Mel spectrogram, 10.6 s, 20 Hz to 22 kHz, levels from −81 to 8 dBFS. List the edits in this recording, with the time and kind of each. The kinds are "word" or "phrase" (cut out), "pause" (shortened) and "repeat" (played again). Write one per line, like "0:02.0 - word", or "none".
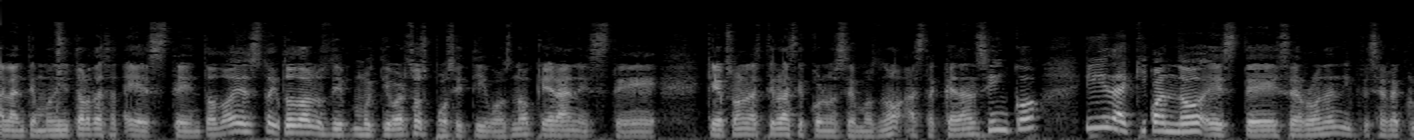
0:00.9 - phrase
0:02.1 - phrase
0:05.4 - word
0:07.1 - word
0:08.6 - word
